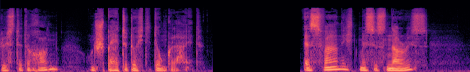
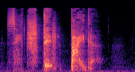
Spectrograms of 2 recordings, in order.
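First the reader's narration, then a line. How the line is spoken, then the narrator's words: Hiss. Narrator (German): zischte Harry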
